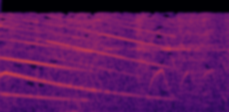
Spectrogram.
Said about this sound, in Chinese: 轿车的外边是移动的城市，警车围着这个大轿车正在开路。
